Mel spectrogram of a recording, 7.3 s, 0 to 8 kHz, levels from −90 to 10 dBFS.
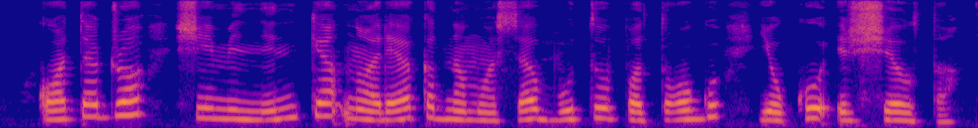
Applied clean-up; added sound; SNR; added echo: none; none; none; none.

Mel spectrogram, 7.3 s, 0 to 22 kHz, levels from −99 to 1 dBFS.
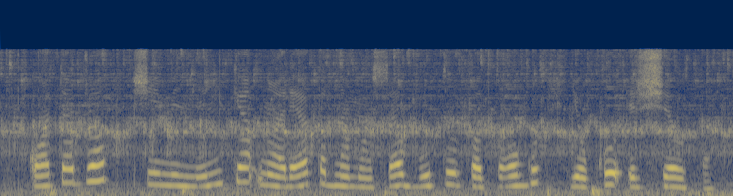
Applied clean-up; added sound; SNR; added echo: none; Trickle, dribble / Traffic noise, roadway noise; 10 dB; none.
